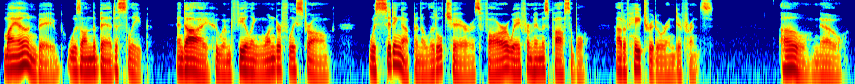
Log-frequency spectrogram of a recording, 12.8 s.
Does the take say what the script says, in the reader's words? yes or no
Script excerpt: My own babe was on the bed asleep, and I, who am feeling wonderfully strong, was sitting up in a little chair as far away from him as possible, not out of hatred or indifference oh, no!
no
